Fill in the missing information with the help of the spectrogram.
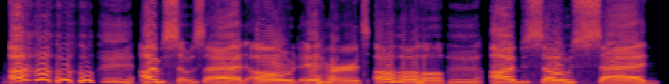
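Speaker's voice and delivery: hammed-up fake sobbing, high and slow; mock crying. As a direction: overdo a fake sad wail. Character pretends to cry.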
